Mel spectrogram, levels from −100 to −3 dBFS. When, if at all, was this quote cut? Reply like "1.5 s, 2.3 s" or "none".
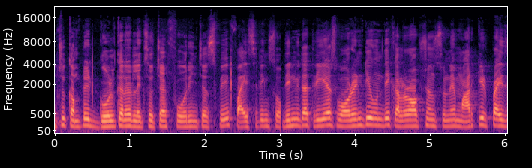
3.0 s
